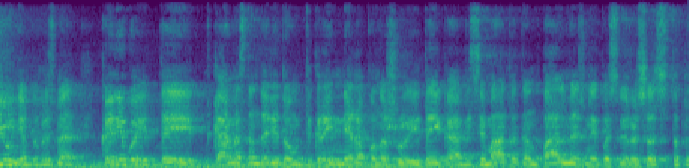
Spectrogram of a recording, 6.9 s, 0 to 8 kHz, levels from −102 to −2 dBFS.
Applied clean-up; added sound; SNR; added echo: none; Wind; 9 dB; reverberation time 0.9 s.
